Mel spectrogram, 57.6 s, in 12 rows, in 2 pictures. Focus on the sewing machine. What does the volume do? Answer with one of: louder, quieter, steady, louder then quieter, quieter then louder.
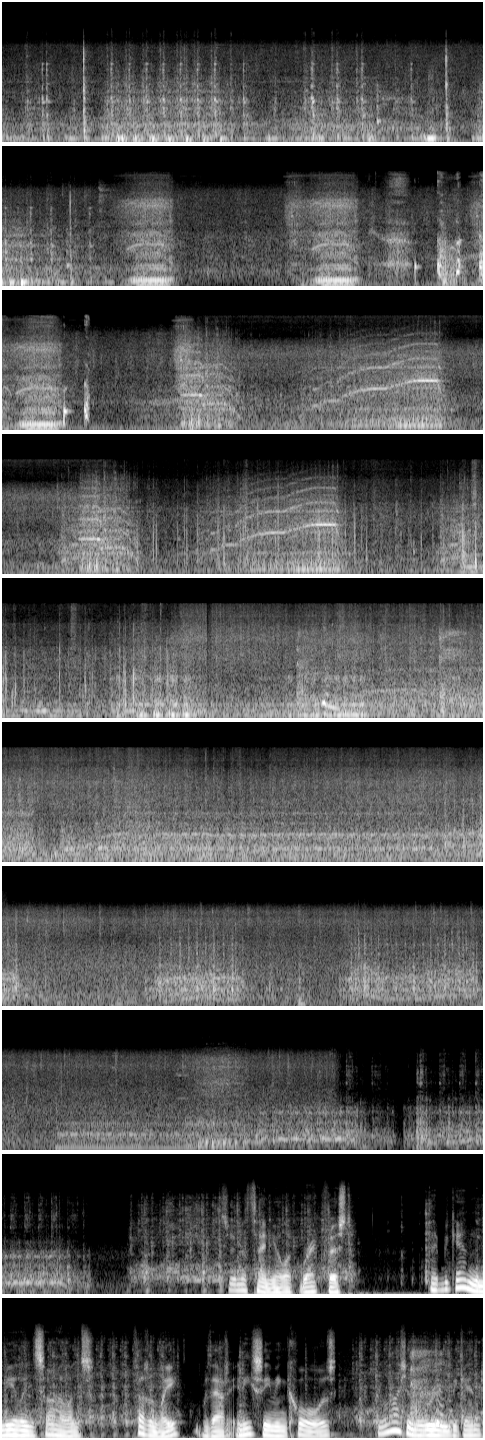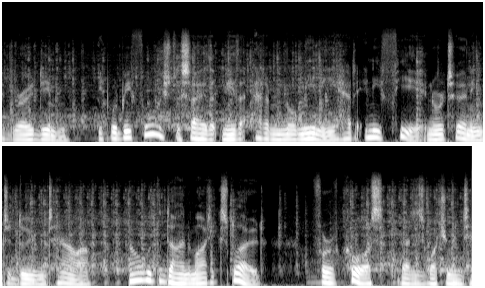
quieter.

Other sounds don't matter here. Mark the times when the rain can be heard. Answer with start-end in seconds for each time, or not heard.
0.0-37.0.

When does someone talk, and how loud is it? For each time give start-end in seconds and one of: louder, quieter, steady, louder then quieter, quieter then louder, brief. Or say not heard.
40.6-57.5 steady.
